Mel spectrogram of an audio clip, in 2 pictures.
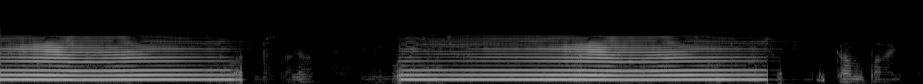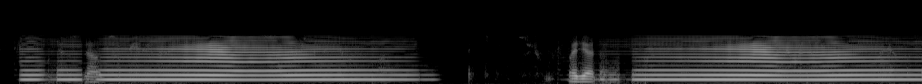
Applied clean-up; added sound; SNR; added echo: neural separator model SepFormer WHAM!.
